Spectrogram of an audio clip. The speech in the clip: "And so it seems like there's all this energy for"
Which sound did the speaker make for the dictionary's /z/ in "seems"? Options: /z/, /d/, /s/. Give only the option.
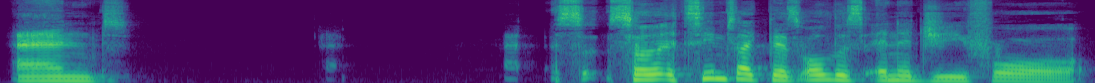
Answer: /z/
